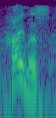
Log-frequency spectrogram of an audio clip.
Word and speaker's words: Jaimes: He spells his name Jaimes, but he pronounces it Hymas.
